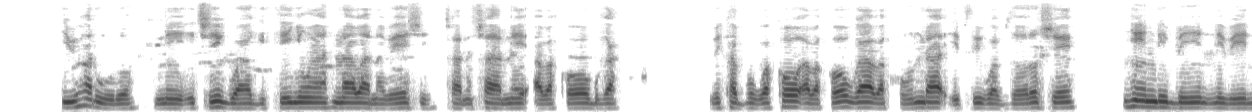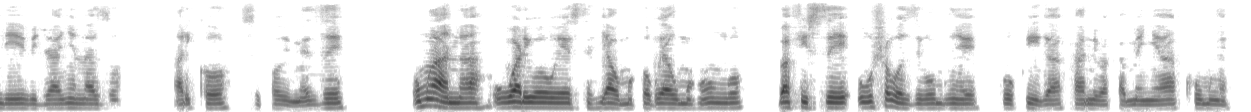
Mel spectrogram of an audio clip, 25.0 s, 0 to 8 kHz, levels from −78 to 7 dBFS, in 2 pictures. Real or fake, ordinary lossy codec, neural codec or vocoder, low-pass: real; AAC, 32 kbps; none; 7.2 kHz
